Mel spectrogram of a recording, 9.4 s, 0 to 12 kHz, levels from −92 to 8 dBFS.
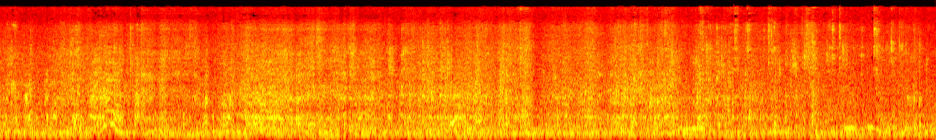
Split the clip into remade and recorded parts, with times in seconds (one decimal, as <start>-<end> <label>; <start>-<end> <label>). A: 0.0-1.4 recorded; 1.4-2.0 remade; 2.0-2.6 recorded; 2.6-3.8 remade; 3.8-9.4 recorded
